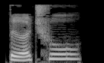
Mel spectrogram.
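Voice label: "得出" Mandarin Chinese; chinese flashcards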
